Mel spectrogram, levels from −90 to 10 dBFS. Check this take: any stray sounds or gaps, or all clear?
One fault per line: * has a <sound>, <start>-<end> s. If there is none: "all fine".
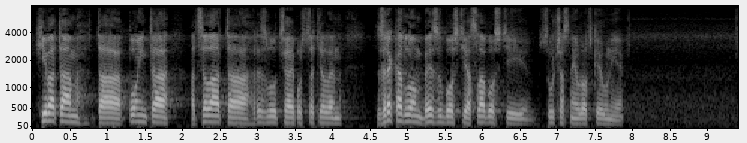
all fine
